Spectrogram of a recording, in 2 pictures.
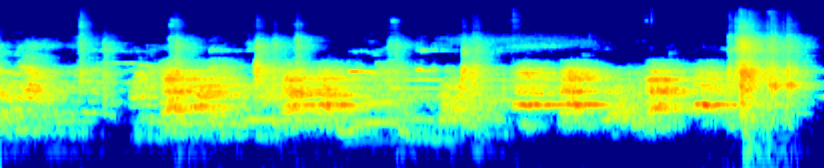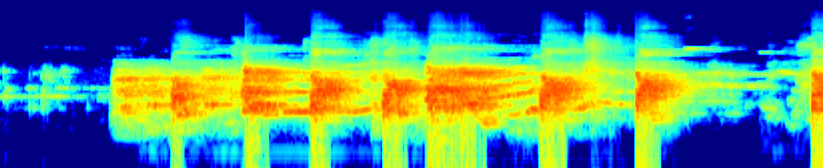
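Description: A dog barking loudly and repeatedly, a run of sharp barks a little over half a second apart, starting about nine seconds in. Before that, background music with voices.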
